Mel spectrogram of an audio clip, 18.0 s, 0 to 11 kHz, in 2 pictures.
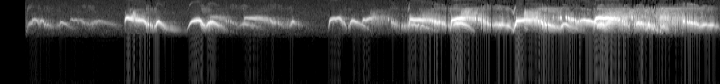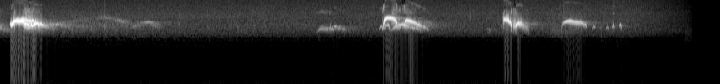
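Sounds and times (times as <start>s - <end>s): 
white-rumped swift: 1.6s - 10.4s.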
